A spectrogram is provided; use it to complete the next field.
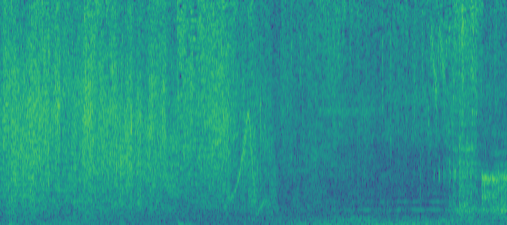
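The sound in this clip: An electrical control box, ceiling lights and outlets explode in loud, dense crackling and crashing noise that fills the whole clip, with sweeping whooshes cutting through and a sharp shift near the end.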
